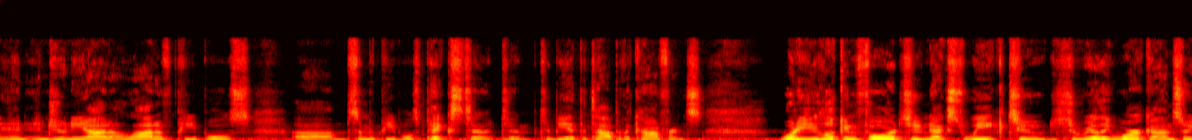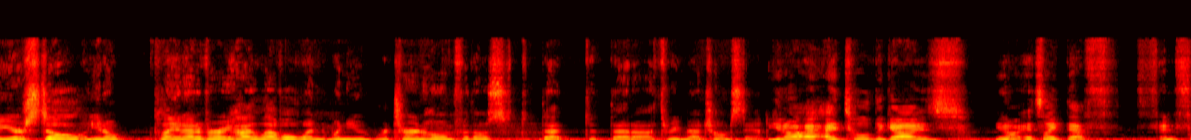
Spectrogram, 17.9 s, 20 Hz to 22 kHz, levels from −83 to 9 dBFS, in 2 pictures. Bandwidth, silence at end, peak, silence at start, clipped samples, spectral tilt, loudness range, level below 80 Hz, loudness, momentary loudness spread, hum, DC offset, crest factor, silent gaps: 16 kHz; 0 s; -6 dBFS; 0 s; under 0.1%; -5.5 dB/octave; 8 LU; -42 dBFS; -27 LUFS; 14 LU; none; under 0.1%; 20 dB; none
